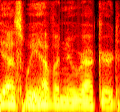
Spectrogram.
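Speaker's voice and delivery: brooding, dark, morbid, low-energy delivery. Retelling Wednesday 13 in front of a camera: imitating his interview persona. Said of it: "he puts on the, the persona when he does interviews".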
